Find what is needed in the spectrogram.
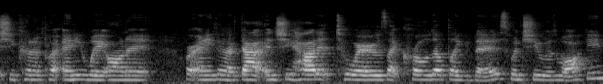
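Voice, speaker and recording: A woman's fairly high, fairly quick voice with fairly even intonation, audible room echo and noticeable background noise. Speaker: vlogger. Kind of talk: storytime vlog. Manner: fast.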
